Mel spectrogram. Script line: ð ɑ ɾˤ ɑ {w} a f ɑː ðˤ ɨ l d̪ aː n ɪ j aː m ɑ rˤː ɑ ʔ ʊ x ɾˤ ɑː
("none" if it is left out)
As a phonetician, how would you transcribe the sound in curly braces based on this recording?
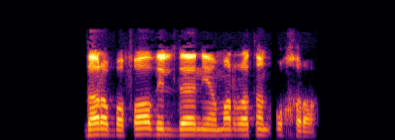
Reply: b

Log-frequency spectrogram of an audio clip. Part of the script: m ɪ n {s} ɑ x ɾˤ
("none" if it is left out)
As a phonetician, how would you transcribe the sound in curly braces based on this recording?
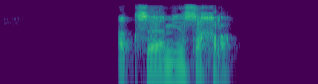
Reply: s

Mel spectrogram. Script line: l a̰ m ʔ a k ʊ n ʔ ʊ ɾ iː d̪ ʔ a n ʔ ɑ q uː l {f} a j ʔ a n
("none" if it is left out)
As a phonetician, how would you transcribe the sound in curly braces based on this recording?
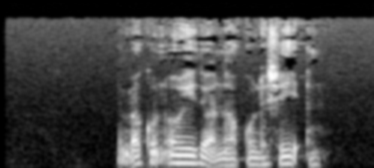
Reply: ʃ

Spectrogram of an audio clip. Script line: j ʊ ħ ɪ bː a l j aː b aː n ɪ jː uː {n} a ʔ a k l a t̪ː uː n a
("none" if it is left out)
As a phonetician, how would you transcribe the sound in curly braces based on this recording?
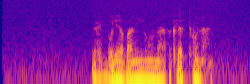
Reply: n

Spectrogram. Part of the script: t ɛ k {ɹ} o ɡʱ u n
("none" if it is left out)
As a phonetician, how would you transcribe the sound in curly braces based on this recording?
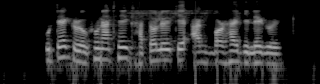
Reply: ɹ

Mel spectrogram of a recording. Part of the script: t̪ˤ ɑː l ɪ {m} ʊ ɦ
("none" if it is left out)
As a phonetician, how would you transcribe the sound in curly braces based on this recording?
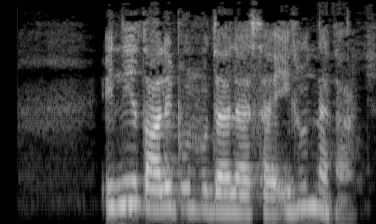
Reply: b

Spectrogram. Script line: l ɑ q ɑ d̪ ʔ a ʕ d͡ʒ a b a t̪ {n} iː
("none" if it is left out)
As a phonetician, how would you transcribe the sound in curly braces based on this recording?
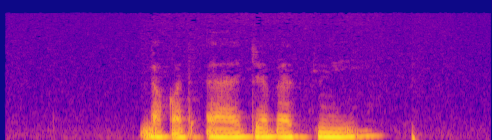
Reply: n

